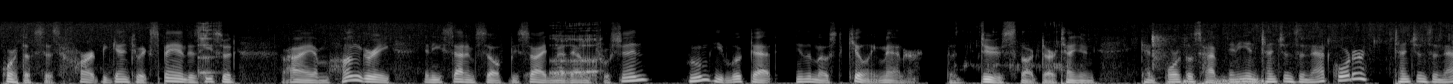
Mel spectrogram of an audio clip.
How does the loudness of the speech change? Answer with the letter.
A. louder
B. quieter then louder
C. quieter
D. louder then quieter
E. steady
E.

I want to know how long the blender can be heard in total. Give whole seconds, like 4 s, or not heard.
not heard.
